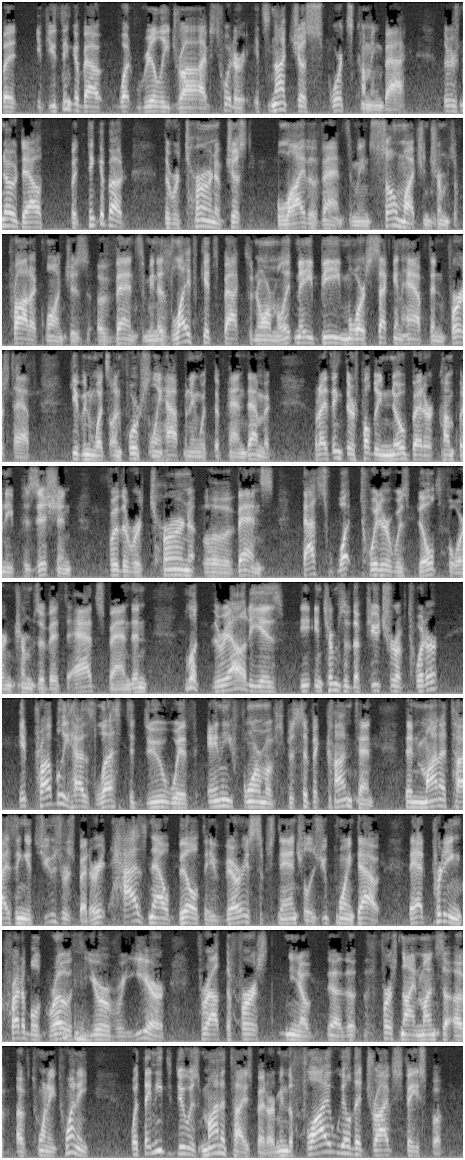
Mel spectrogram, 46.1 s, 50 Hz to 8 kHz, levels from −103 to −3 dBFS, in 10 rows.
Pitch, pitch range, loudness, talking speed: 125 Hz, 105-140 Hz, -20 LUFS, 210 wpm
